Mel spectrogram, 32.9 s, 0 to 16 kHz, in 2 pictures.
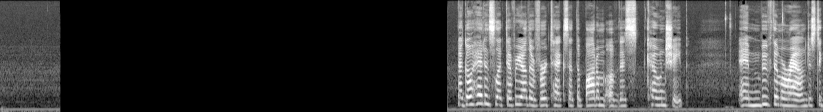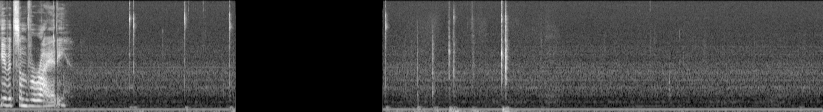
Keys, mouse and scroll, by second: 1.2 click, 1.3 scroll up 1, 2.7 Tab, 4.1 click, 5.6-6.2 scroll up 1, 6.2 middle click, 7.8-8.2 scroll up 1, 14.5 right click, 15.6 click, 19.0 right click, 20.1 click, 21.2 middle click, 21.5 click, 21.8 middle click, 21.9 right click, 22.0 click, 22.1 middle click, 22.3 right click, 22.4 click, 22.5 middle click, 22.7 right click, 22.8 click, 22.9 middle click, 23.2 right click, 23.4 click, 23.6 middle click, 23.8 right click, 24.0 click, 25.4 a, 26.5 KP_1, 27.9-28.2 scroll down 1.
